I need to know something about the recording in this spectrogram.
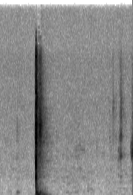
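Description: A single sharp click about half a second in, a press on the computer's controls that advances the presentation slide.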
